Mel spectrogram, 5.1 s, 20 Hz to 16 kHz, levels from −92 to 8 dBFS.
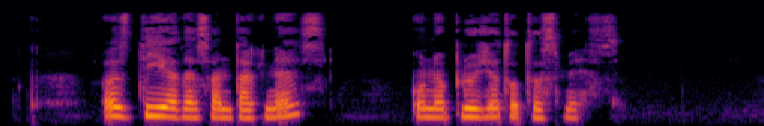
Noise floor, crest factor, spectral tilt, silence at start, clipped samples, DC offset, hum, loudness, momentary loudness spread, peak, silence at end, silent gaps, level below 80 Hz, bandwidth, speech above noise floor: -75 dBFS; 20 dB; -5 dB/octave; 0.7 s; under 0.1%; under 0.1%; none; -23 LUFS; 15 LU; -6 dBFS; 1.05 s; none; -78 dBFS; 11.5 kHz; 52 dB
